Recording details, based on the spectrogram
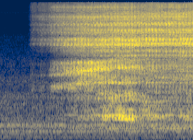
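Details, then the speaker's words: Woodturning spindle work on a bead and cove practice stick, grain between centers: the tool scraping instead of peel-cutting with the bevel gives a loud hissing rasp, much dustier, leaving a poor surface and dulling the tool edge quickly. "hear the difference in it? Much louder, much dustier, and I'm going to have a poor surface left behind. And that's also going to wear my edge of my tool out very quickly."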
